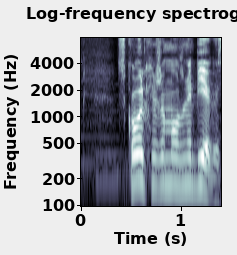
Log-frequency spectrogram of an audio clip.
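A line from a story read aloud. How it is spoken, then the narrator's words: Plain. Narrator (Russian): сказала тетя Зина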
